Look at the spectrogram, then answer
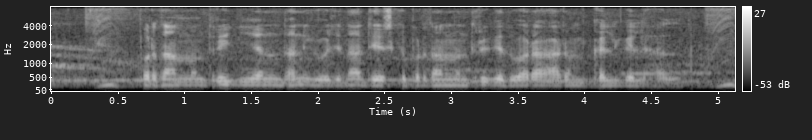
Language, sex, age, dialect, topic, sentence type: Magahi, male, 36-40, Southern, banking, statement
